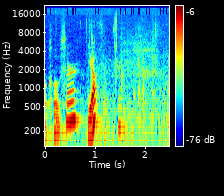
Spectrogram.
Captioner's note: shuffling chairs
